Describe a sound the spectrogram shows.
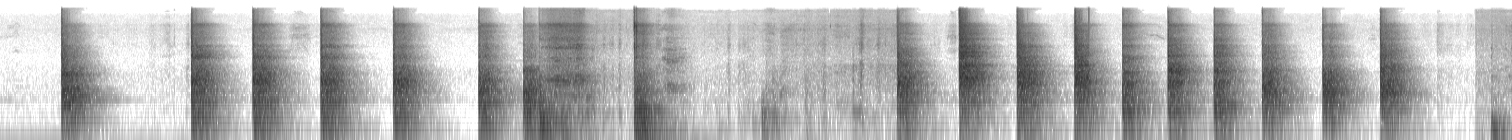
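A hammer taps wooden floorboards into place.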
